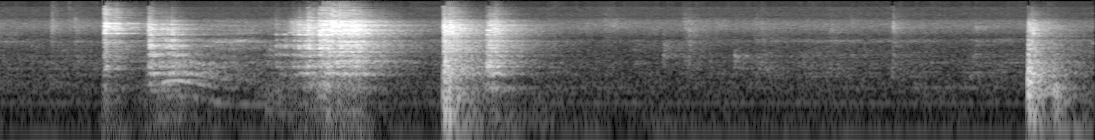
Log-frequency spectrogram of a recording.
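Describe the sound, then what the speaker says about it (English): Clattering clinks and scrapes of a casserole dish being handled in a home kitchen while making cheesy beef noodle casserole, a few sharp knocks and a longer rattling shuffle, close and fairly loud with no talk. "I hope this is the right size casserole dish."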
